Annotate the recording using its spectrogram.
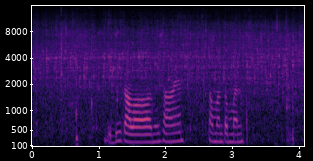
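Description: Water trickles from a pipe onto wet ground.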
